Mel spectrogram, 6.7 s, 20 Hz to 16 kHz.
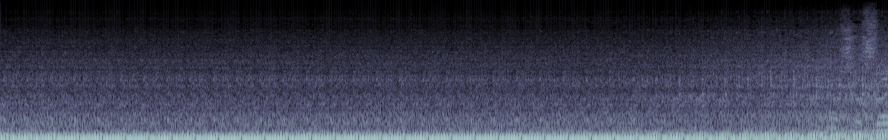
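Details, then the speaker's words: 2001 Ford F-450 7.3 diesel that ran on 4 cylinders (codes P1316, P1271, P1274, P1275), restarted after high-pressure oil built past 500: deep, even clatter with all cylinders firing. Smooth normal idle. "to be running pretty smooth right here"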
